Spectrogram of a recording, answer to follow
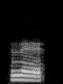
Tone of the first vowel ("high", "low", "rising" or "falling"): low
